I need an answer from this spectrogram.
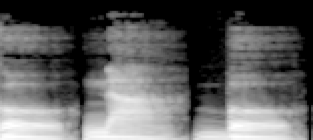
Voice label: "konabo", concat syllables; Affixing experiment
